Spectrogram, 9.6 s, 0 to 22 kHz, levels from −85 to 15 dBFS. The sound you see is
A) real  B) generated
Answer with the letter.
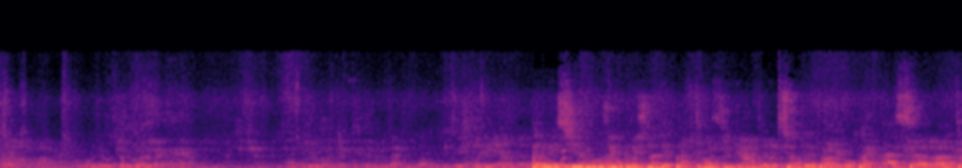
A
